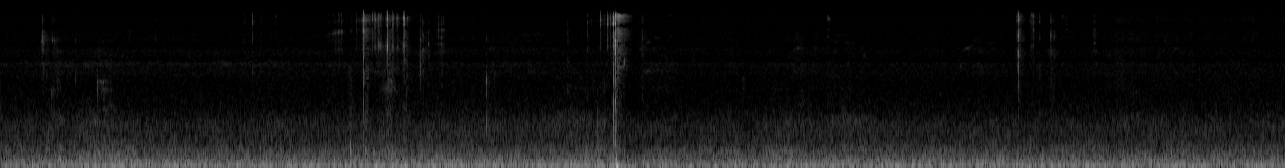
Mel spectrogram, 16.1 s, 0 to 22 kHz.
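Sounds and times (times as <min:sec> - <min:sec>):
clipper snipping claw: 0:07.4 - 0:08.0.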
